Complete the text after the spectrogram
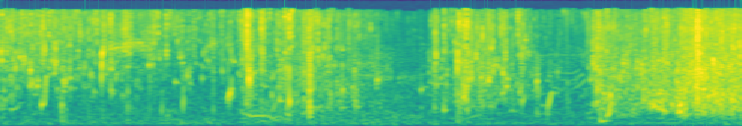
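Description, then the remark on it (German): Water splashing and sloshing in irregular bursts as a woman tries to stay underwater, making swimming movements while being pushed back up, with gurgling between splashes and no voices. “Tina ist unter Wasser und”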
